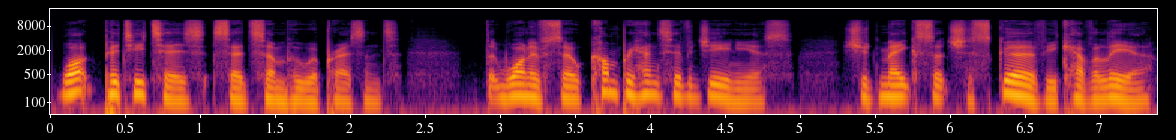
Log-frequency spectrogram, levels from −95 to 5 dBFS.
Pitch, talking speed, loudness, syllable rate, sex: 125 Hz, 170 wpm, -20 LUFS, 5.2 syllables/s, male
